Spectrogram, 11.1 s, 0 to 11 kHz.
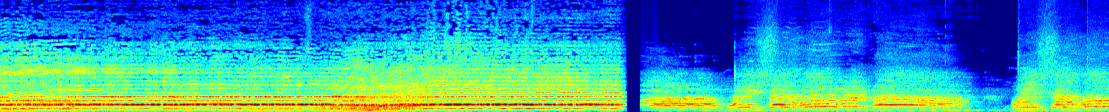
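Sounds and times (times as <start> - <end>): group of voices chanting in unison: 0.0 - 11.0.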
